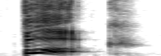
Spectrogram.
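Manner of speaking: high, sharp mock curse; imitating a petty tantrum; frustrated outburst. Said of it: "and going".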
